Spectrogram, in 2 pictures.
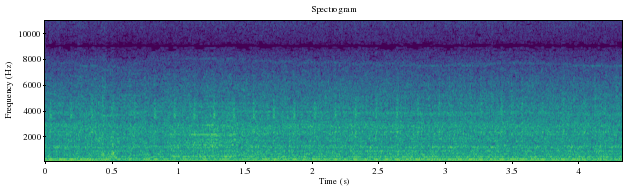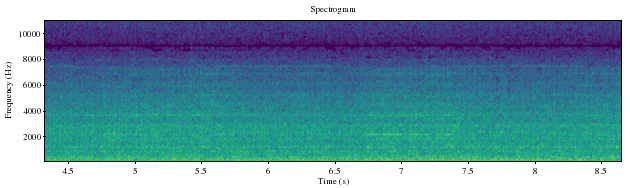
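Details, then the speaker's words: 2006 Dodge Magnum idling on ramps after 722.6 NAG1 transmission rebuild, about a quart short of fill: steady idle with a loose metallic buzzing rattle from wiggly tailpipes hanging on rubber hangers, judged acceptable. "the tail pipes down there so they're a little Wiggly but it's it's hanging on the Rubber and it's tight there and it's tight there so we're good"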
